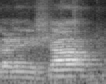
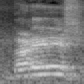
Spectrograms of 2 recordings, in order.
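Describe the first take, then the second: First: The word ends with an added long 'aa' vowel. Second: The word ends on the final consonant. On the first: The speaker calls it wrong. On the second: The speaker calls it right.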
